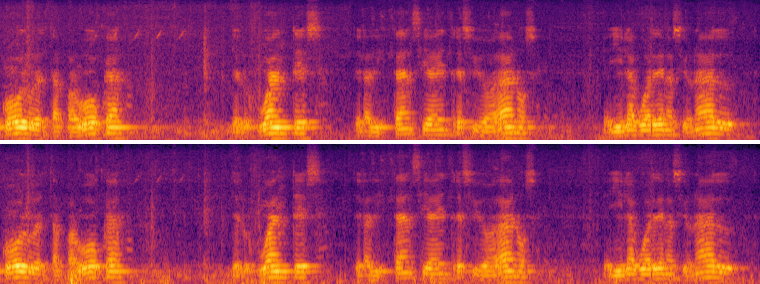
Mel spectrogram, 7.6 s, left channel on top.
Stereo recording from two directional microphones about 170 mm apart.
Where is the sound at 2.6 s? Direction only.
45° left (ahead or behind).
